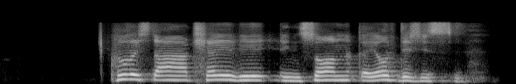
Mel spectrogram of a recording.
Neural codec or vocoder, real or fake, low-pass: codec, 16 kHz, 0.5 kbps, FunCodec, trained on Chinese and English, 25 frames a second; fake; 7.2 kHz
